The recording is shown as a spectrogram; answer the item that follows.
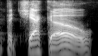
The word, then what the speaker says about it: Pacheco: Well, I've got a guy who you could sell low, and that's Isaiah Pacheco, rhymes with sell low, So I thought that could be, you could sell him too.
